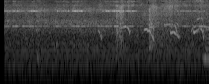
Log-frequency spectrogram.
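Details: Two-week-old puppies, eyes still closed, whimpering while being helped to breastfeed; several short thin whines bend up and down in quick succession over a steady electrical hum.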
